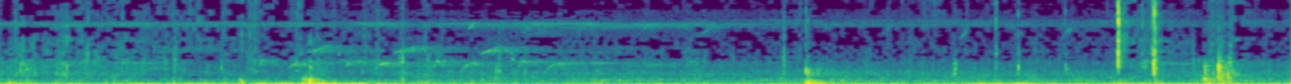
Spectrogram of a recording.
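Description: Wind rumbling on the microphone of a shoulder-mounted camera as a bicycle rolls along, with a few faint bird chirps about two seconds in and two sharp clicks near the end.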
